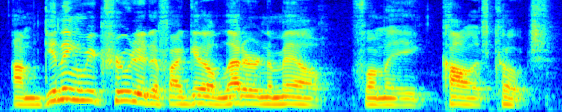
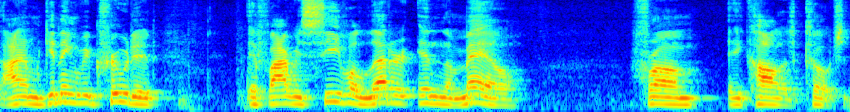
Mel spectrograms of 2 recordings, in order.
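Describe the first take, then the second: First: It is said at a normal pace. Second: It is said a little more slowly.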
